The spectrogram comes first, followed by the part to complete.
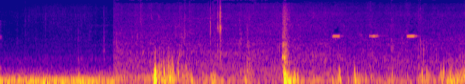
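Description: A car's low engine hum, heard from inside the cabin, drops away about a second and a half in. Two loud car-door thuds follow about two seconds apart, then three short, evenly spaced high beeps.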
